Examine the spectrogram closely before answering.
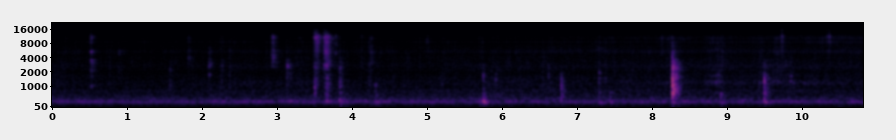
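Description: A utensil stirring food in a frying pan, with scattered clinks and scrapes against the pan; the loudest is a sharp clink about eight seconds in. A faint steady hum runs underneath.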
